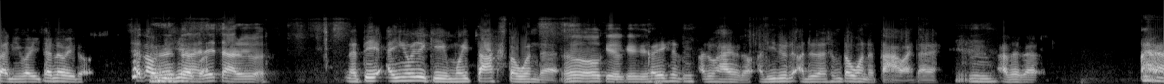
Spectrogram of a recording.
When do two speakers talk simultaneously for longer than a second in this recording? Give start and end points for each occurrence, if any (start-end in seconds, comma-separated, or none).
none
